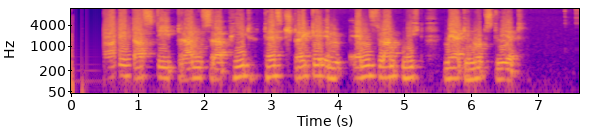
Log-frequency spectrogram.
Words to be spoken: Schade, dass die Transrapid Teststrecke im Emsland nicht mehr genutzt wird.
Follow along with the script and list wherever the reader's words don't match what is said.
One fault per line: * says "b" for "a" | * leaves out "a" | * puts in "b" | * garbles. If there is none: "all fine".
all fine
